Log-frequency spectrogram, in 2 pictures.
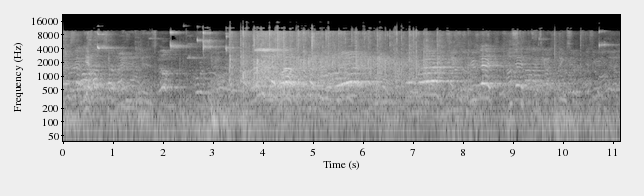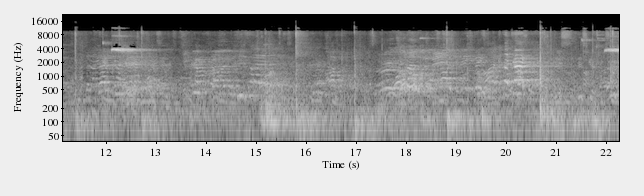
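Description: A volleyball is struck by hand.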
